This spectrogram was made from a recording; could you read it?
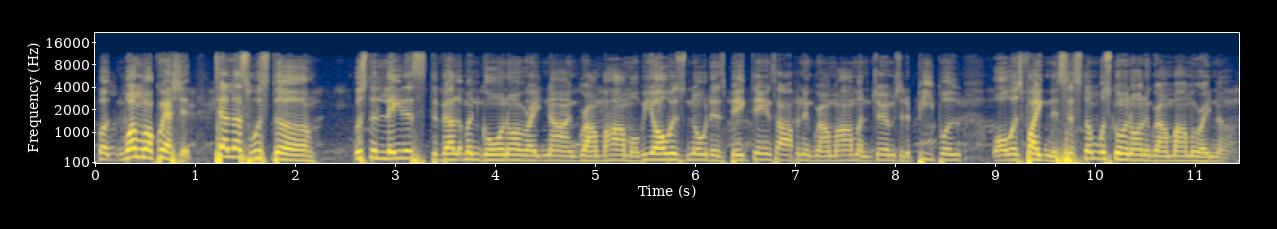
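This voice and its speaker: A man's voice: a little high, fast talker, darkish tone. A man hosting an outdoor interview in a park, polite and formal, often hesitating with filler sounds. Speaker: interviewer and host. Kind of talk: on-the-street interview.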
